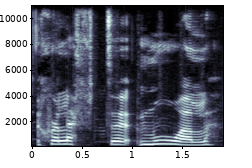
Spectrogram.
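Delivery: ordinary delivery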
